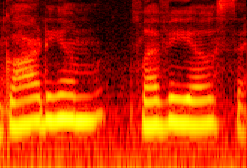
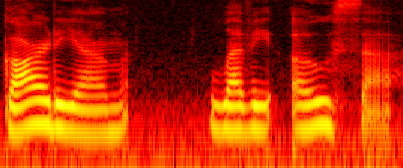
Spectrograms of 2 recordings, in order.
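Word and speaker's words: Wingardium Leviosa: much more luck when guardium leviosa he shouted waving his long arms like a windmill you're saying it wrong harry heard hermione snap it's when guardium leviosa make the gar nice and long you do it then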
